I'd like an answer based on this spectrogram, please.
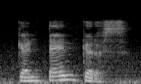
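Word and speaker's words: contumacious: क्ल करे क्ल सम कंटेन करस कंटेन करस ठीक है इसको कैंटन करस प्रोनाउंस करते हैं कैटन करस ठीक है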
